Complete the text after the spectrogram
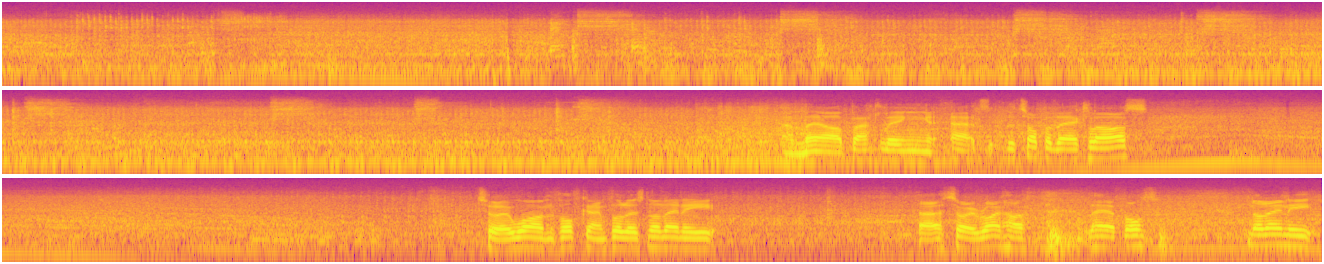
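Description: A truck engine roars and labours as the truck climbs a rough slope.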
